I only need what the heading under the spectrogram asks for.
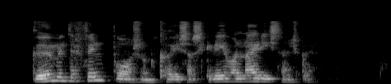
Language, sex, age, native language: Icelandic, male, 16, Icelandic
